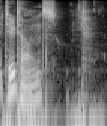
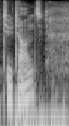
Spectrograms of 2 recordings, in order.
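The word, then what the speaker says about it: Teutons: and I'm playing as the tuttons or the tuttons some people like to pronounce them that even though I'm pretty sure it's the two tons but um they they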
